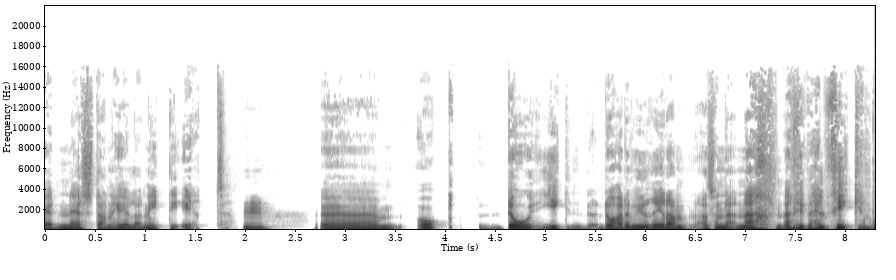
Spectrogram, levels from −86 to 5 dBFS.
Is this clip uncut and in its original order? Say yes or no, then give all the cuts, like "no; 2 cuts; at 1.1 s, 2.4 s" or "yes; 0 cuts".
yes; 0 cuts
